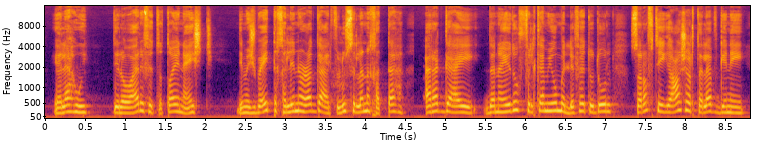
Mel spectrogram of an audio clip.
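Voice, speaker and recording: A young woman with an Egyptian accent tells a first-person story at a very rapid pace. Her voice is dark and mellow, and her delivery is confiding and dramatic, like an inner monologue. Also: medium pitch. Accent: Egyptian Arabic.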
